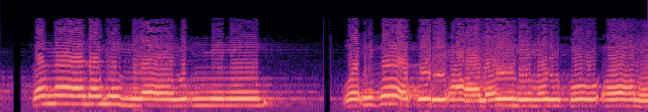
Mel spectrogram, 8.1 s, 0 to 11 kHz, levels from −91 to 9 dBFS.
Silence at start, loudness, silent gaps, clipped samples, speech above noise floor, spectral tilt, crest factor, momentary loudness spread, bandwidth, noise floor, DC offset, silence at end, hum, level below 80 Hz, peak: 0.4 s; -10 LUFS; none; under 0.1%; 29 dB; -8 dB/octave; 6 dB; 5 LU; 6 kHz; -38 dBFS; under 0.1%; 0 s; 50 Hz at -55 dBFS; -50 dBFS; -4 dBFS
